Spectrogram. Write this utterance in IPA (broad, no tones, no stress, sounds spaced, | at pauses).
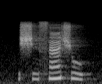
ʃ e̤ s æ̃ ʃ u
